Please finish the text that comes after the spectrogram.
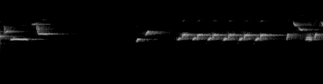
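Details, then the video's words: A European goldfinch hybrid gives a few sharp high chirps, falls silent briefly, then breaks into a fast stream of twittering and trilled notes that continues to the end. "تغريد هجين الحسون Canto De Mixto del Jilguero"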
